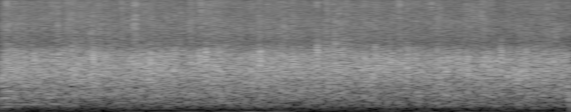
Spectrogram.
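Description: Steady audience applause, a dense wash of many hands clapping at a constant level for about three seconds, with no voices standing out.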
